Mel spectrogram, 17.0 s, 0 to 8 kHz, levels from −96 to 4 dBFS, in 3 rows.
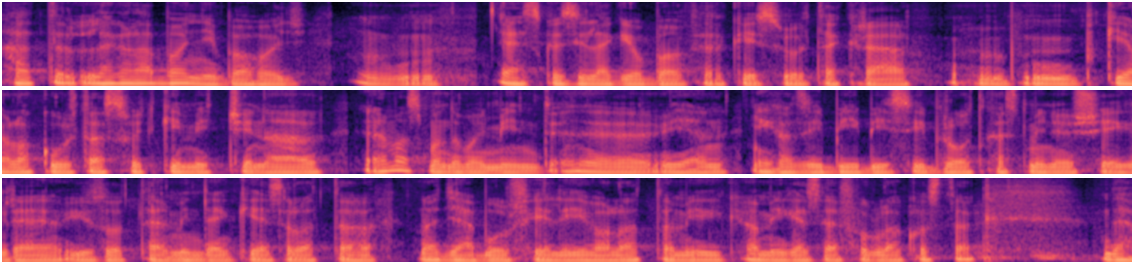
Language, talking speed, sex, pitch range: Hungarian, 140 wpm, male, 85-105 Hz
